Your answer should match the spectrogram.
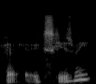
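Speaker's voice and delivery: high, incredulous "excuse me" in a retelling; shocked, can't believe what he's hearing; stunned disbelief. Retold or imitated. Repeated in the retold phone call.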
